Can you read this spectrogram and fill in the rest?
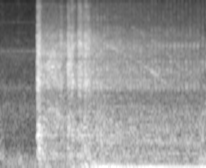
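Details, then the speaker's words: Engine start during a battery and starter test, with voltage and starter-motor current draw shown on a graph: a short crank, then the engine catches at once and settles into a steady, even idle. A clean, healthy start. "vom putea vizualiza pe grafic tensiunea, curentul absorbit de electromotor pentru a porni motorul."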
